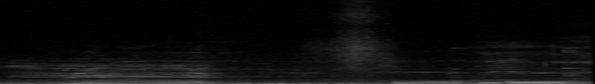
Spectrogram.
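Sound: cow mooing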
